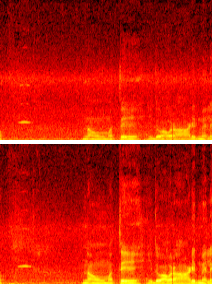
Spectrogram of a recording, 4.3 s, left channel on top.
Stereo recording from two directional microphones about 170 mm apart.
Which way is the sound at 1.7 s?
20° right (ahead or behind).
